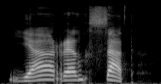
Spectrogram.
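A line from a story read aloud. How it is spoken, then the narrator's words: Loud hoarse voice. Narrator (Russian): громко и хрипло проговорили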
